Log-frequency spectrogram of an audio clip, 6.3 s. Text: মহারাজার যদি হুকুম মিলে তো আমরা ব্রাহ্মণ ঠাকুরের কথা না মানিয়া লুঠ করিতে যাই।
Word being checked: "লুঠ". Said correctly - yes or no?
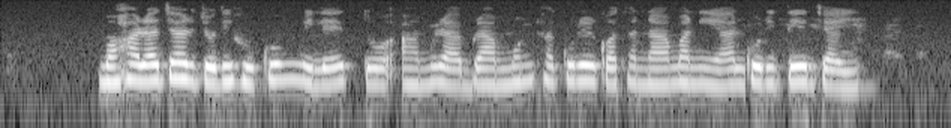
no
